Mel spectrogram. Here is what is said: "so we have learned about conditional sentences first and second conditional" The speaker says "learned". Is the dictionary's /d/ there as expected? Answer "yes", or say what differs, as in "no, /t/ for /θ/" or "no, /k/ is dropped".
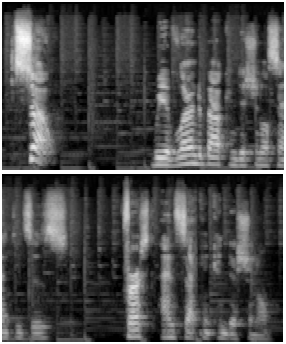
yes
